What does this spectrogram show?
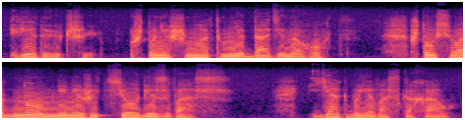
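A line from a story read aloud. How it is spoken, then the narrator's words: Sad smile, somewhat calmer. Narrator (Belarusian): Сумна усміхнулася, трохі заспакоеная яго словамі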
